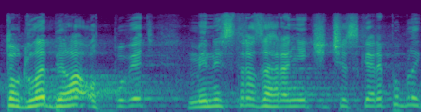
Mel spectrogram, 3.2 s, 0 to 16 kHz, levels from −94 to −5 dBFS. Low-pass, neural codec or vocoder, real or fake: 9.9 kHz; none; real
